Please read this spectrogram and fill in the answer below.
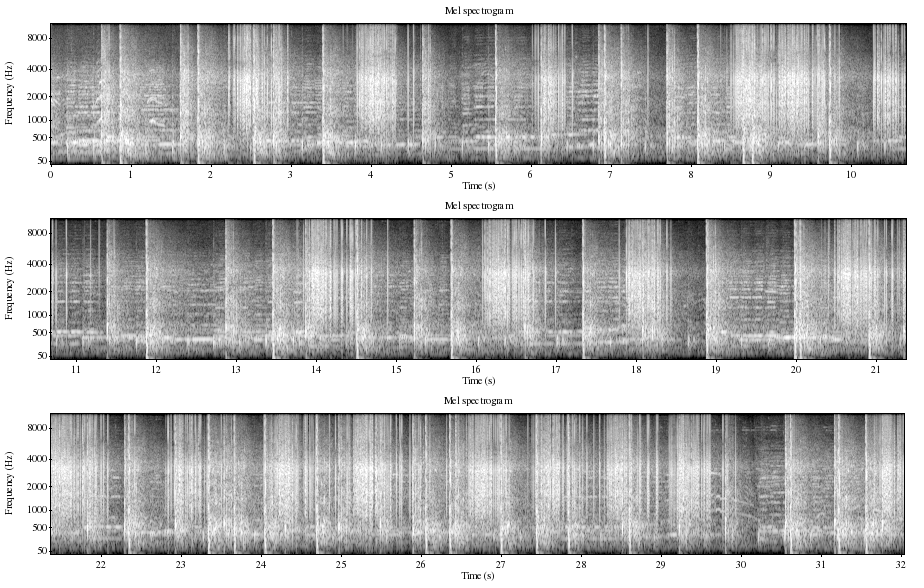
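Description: Fireworks going off in a dense, continuous run of bangs and crackles, with music playing a melody underneath.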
